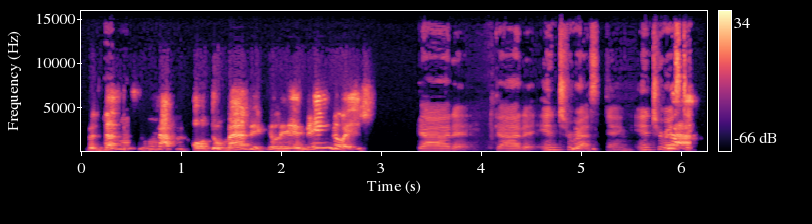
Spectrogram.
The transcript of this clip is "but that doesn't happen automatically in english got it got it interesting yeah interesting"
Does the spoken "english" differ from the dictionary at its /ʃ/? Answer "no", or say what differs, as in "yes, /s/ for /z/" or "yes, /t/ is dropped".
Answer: no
